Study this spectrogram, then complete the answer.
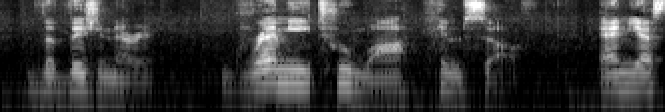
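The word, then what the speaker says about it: Thoumeaux: the Visionary, Gremmy Tuma himself. And yes, that's how you pronounce his surname. It's French.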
